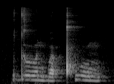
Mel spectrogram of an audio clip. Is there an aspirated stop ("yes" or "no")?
yes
